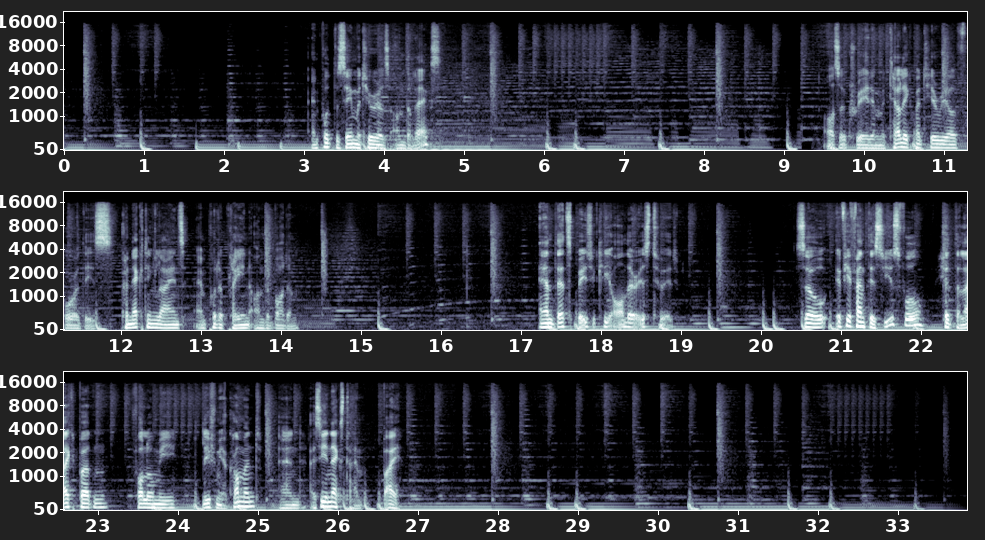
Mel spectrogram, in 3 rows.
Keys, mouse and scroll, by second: 15.6 e, 15.8-18.2 drag, 18.3 t, 18.6-25.9 drag.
